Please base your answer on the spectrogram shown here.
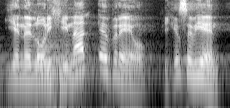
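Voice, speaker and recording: Shouting Mexican pastor in an echoey church. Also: male voice, fairly high pitch, animated, a little slow. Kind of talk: Pentecostal sermon. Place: church hall. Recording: echoey church with guitar playing behind.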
